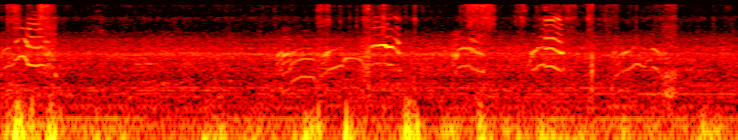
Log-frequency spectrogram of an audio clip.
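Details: Mikey, a rescued stray cat, giving birth to four kittens of the same color; a run of short, high, arching mews comes in quick succession, some rising then falling, over a steady low rumble.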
